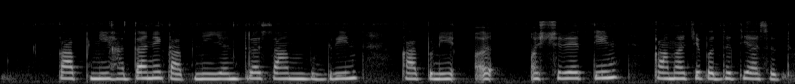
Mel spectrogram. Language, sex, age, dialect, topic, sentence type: Marathi, female, 18-24, Southern Konkan, agriculture, statement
